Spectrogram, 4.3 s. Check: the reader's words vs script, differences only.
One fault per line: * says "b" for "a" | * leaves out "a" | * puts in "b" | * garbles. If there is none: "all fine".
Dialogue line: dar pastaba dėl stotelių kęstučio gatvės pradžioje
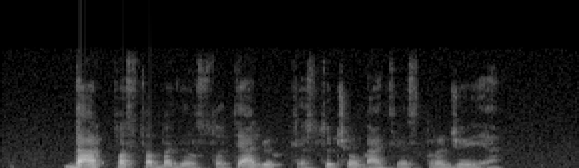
all fine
